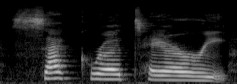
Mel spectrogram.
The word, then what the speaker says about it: secretary: book about the military in American English you're gonna pronounce each of the final letters 8ry military in British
